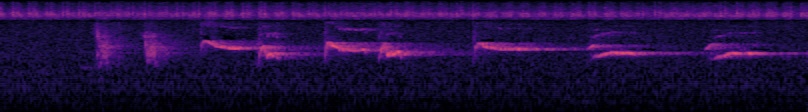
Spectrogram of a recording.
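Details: Song thrush (Turdus philomelos) song built from a clear whistled phrase repeated several times, about every half second, after a few scratchy opening notes; a constant thin high-pitched hiss runs throughout.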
